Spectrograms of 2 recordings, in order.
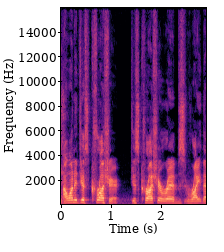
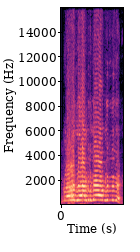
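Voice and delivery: loud, high frantic babbling; wild rattled babble, acting out shaking; shaking noise; 12 semitones higher, 7 dB louder than usual. Player mimics Howland shaking her, loud frantic babble. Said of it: "Just shaking her like".

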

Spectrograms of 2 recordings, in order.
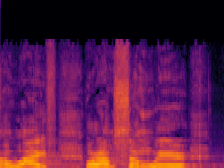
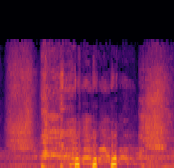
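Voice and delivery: bursting high laugh; 13 semitones higher than usual. Real, not acted. Laughs after wife quote.

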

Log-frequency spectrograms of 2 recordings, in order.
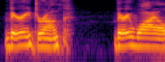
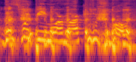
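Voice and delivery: mock publisher; 6 semitones higher, 4 dB louder than usual. Joining the publisher parody.

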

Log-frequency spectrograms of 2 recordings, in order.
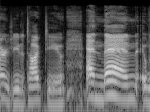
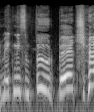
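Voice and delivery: raised, louder mock demand; hammed-up bossy outburst, punching the last word; mock ragey; 7 semitones higher, 6 dB louder than usual. Cameraman goofing around filming the hallways, mock ragey. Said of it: "weirdly ragey at points".

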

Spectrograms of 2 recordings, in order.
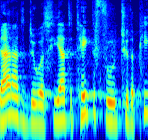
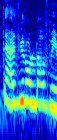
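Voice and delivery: much higher, mock whiny teenager; whiny teen; 10 semitones higher than usual. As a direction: pitch it up like a sulking kid. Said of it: "A typical high schooler".

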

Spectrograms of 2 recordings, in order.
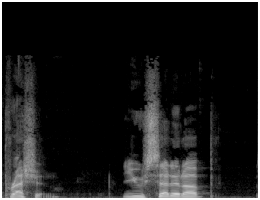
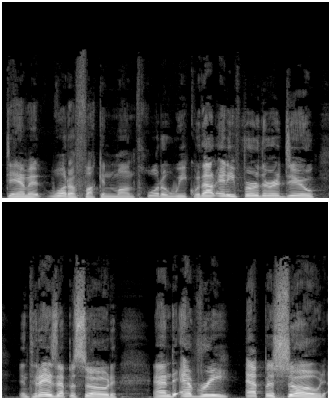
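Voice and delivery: usual speaking voice

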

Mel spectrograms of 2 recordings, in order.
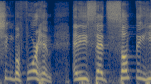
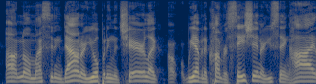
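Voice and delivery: low, softer acted-out uncertainty; awkward; 7 semitones lower, 9 dB quieter than usual. Sitting down with a stranger at the hotel, awkward. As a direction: mumble through an awkward little exchange in your head. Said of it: "weird, like, awkward, like".

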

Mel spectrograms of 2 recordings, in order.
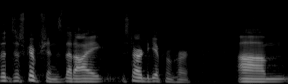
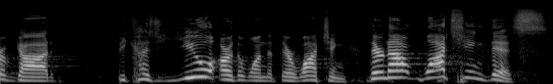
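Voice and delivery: higher, louder, slow impassioned preaching; preaching at full force; 7 semitones higher, 9 dB louder than usual. Acted. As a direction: drive the point home to the congregation. Sermon climax.

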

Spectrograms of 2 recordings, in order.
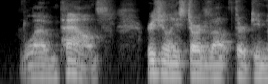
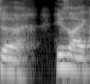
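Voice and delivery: normal talking voice

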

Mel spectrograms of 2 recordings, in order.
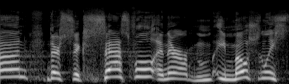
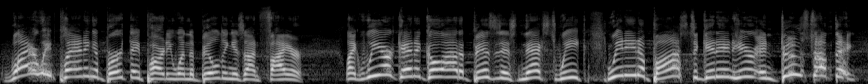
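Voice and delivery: louder, acted workplace frustration; mock-rant at a boss who won't act; exasperated employee; 3 dB louder than usual. Employee fed up with soft boss.

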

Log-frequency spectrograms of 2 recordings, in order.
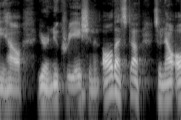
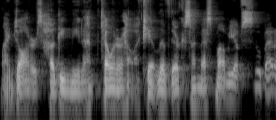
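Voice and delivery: usual speaking voice

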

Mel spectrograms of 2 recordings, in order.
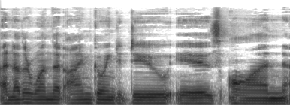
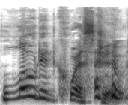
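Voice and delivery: slow, high laughing words; 13 semitones higher, much slower than usual. Real, not acted. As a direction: laugh it out slowly. Laughing at the absurd question.

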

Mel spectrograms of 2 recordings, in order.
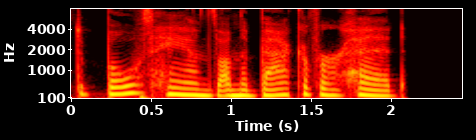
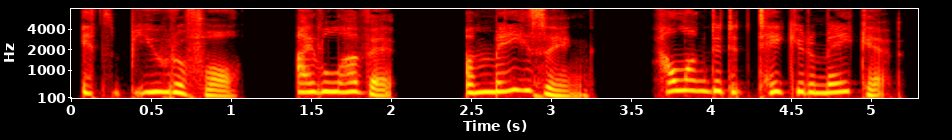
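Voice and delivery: higher-pitched, delighted gushing; exclaimed admiration; 6 semitones higher than usual. A narrator's reading. Alana admires Messenger's incredible creation, exclaimed with delight. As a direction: gush with amazement, pitched up. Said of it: "she finally exclaimed".

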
